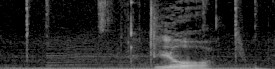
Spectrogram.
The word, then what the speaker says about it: law: One of my favorite words for this sound because a lot of people mispronounce this word it's quite a common word is: law law.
